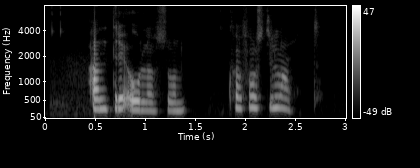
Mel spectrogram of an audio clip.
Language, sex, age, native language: Icelandic, female, 14, Icelandic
